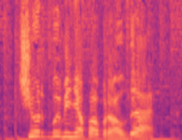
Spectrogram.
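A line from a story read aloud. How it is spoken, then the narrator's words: Shouted reply. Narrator (Russian): крикнула ему в ответ Нева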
